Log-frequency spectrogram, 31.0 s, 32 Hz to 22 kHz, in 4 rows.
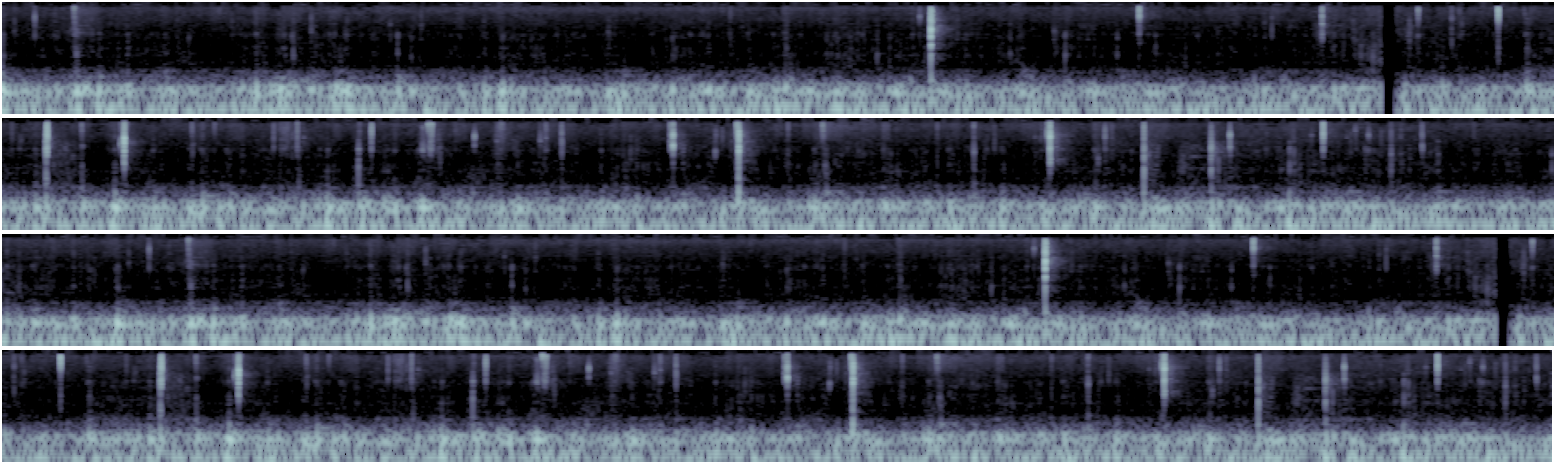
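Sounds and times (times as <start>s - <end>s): campfire crackling: 0.0s - 31.0s.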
